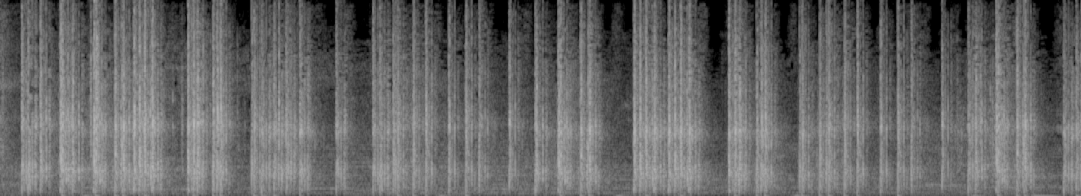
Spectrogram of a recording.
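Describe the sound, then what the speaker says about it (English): Rapid, dense popping of video game firecrackers going off in continuous bursts, loud and sharp, crackling on for several seconds without pause. "Better give me my firecrackers."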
